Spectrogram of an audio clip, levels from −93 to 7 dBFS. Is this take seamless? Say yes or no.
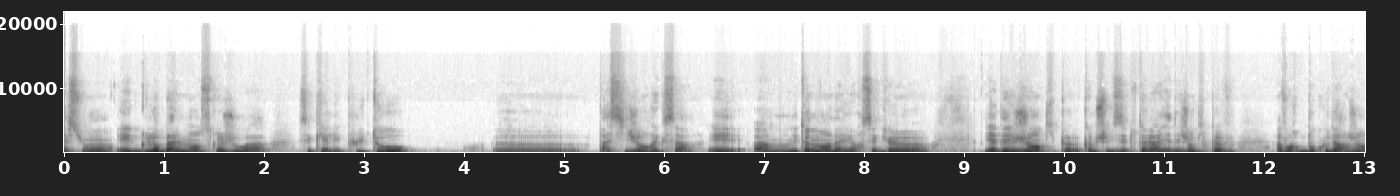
yes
